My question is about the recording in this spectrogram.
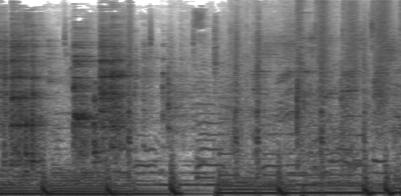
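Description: Background music with a deep bass line that slides down in pitch, with dishes and utensils clinking over it in the first second or so.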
